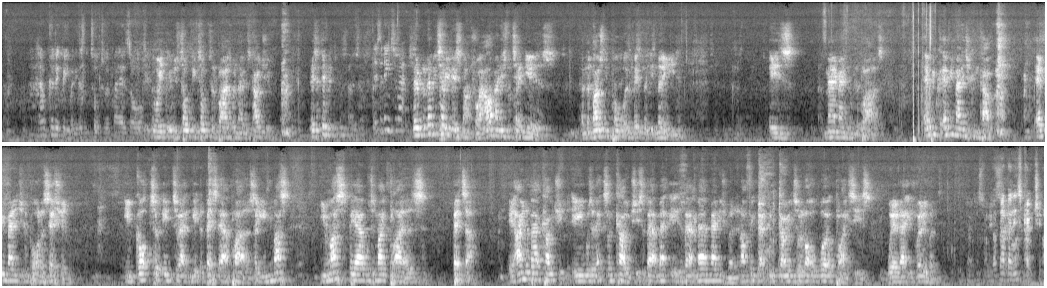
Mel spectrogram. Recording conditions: live audience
